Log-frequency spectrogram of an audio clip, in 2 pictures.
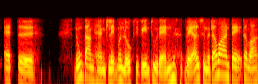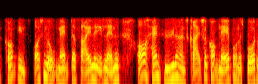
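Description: This is casual storytelling from an older man, recounting something personal while he hesitates and repeats himself along the way. His voice sits at medium pitch. The tinny phone recording has no echo.

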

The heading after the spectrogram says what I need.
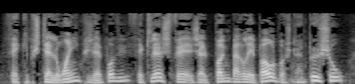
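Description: A man with a Québécois French accent, co-hosting a radio show and telling a story in lively, joking banter. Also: mid-range voice, racing, no room sound. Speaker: radio co-host. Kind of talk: casual radio chat.

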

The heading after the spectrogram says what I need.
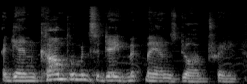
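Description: A man's voice: fairly high pitch, lively intonation, normal speed, a bit bright. A Canadian man hosting live radio talk and making announcements, repeating details for emphasis. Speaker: radio talk show host.

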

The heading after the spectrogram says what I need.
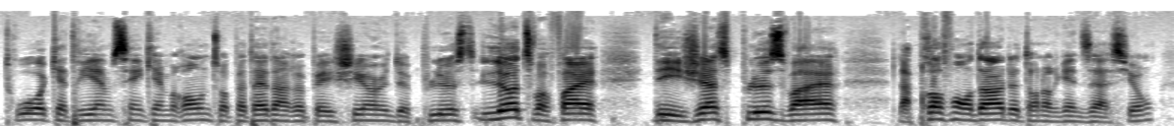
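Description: A man's voice: fairly high pitch, fairly even intonation, moderate pace, dry recording. A man, co-hosting and explaining hockey draft strategy, with a teasing streak. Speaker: co-host and analyst.

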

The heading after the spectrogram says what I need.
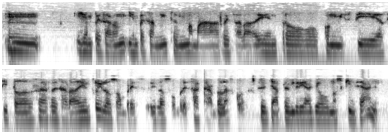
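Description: A man's voice: medium pitch, level tone, normal speed, fairly bright tone, slight background noise, rough recording. A man casually telling a story in an interview, rambling with restarts and slangy asides.

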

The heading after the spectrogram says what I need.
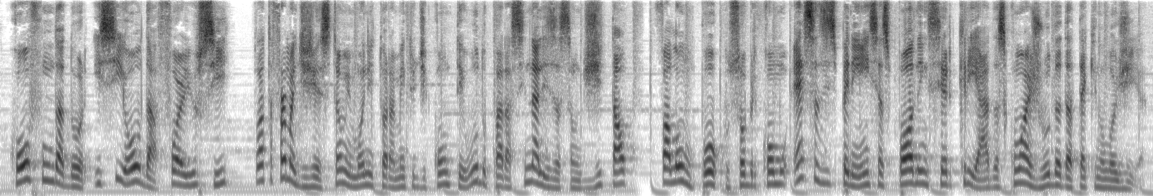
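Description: A host narrating a scripted podcast segment and introducing guests in a measured way. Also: mid-range voice, breathy edge.

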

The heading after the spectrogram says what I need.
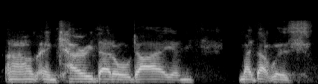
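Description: A man's voice: mid-range voice, little pitch movement, measured pace. A middle-aged Australian man on a phone line, telling his story casually as a guest, blokey and a little hesitant. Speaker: phone-in guest, charity walker. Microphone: phone call.

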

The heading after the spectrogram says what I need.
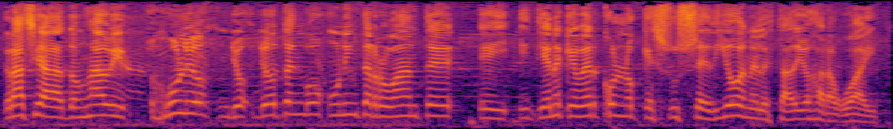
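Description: A man's voice: high-pitched, normal speed, hardly any pauses, muffled recording. A man, a sports radio panelist who asks pointed, incredulous questions.

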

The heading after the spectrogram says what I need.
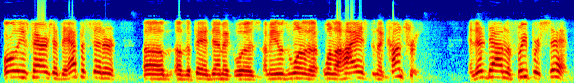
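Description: Brief: fired-up male sports radio guest, tinny phone-line sound, slightly high voice. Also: expressive, fast talker, no room sound. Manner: impassioned, frustrated, many restarts.

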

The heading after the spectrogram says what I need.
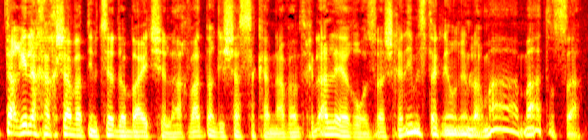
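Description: Guy cohost, very expressive, does little voices for quotes, dry room. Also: fairly low pitch, gravelly, husky, no echo. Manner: lively, acts out quoted voices. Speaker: radio co-host. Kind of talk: casual talk-radio discussion.

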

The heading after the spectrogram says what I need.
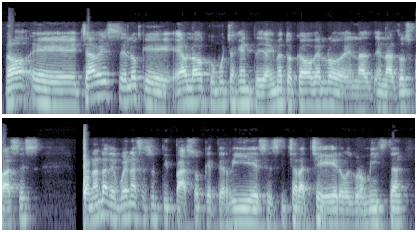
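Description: A man with a mid-range voice co-hosts a casual sports chat, talking in a steady, reflective way. The sound is dull and lo-fi. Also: mid-range voice, moderate pace. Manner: reflective, steady, frequent "¿no?" tags. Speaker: boxing talk show co-host. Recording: dull lo-fi recording.

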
